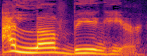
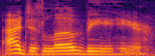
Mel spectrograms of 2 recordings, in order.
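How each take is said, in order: First: It sounds genuinely warm and loving. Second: It sounds flat and not really loving.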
